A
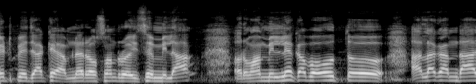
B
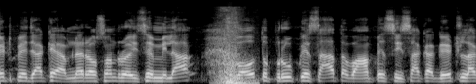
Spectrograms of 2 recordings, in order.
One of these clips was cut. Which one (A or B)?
B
